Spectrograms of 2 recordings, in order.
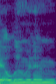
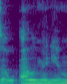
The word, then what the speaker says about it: aluminium: it's it we dropped American Canadians say aluminum British says aluminium let's not argue about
